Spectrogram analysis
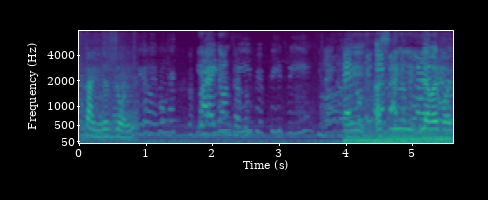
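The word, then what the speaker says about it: Kinder Joy: बाय द वे अगर किसी को लगता है किंडर जॉय है, नो, it's known as, it's pronounced as काइंडर जॉय।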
